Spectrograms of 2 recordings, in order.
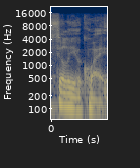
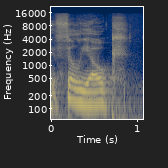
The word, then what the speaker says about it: Filioque: Now, there is debate over the pronunciation of Filioque. Some say Filioque, others Filioque, take your pick.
